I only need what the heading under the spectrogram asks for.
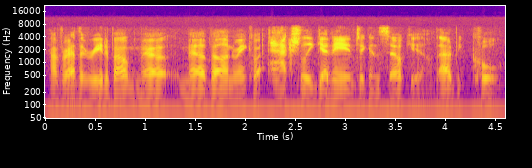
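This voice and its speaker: A young man in casual fan chat, halting but opinionated, on a lo-fi voice call. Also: fairly low pitch, fairly even intonation, a bit bright. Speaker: co-host commentator.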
